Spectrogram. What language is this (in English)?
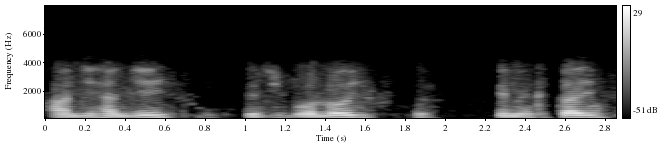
Punjabi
